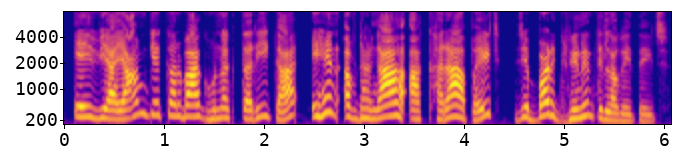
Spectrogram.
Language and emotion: Maithili, disgusted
